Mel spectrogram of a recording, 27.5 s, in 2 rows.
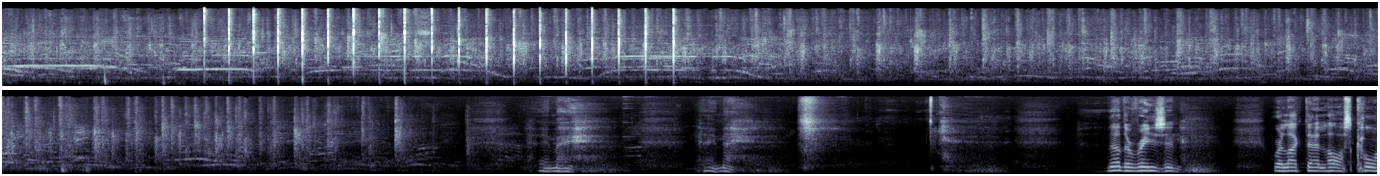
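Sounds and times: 
audience clapping hands: 0:00.0 - 0:18.8
speech: 0:24.9 - 0:25.9, 0:26.5 - 0:27.5.

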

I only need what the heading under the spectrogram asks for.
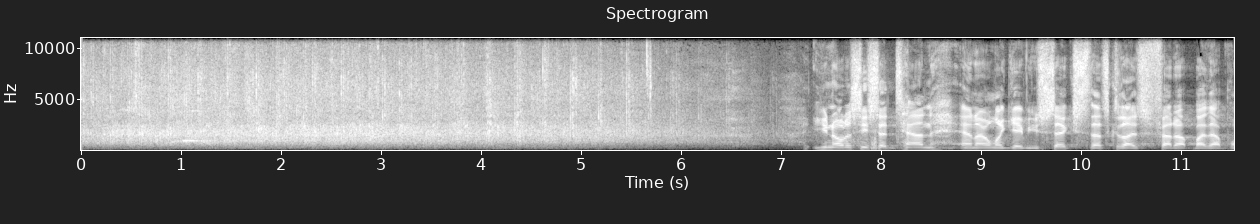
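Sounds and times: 
audience clapping and applauding: 0:00.0 - 0:07.2
speech: 0:07.3 - 0:11.5.

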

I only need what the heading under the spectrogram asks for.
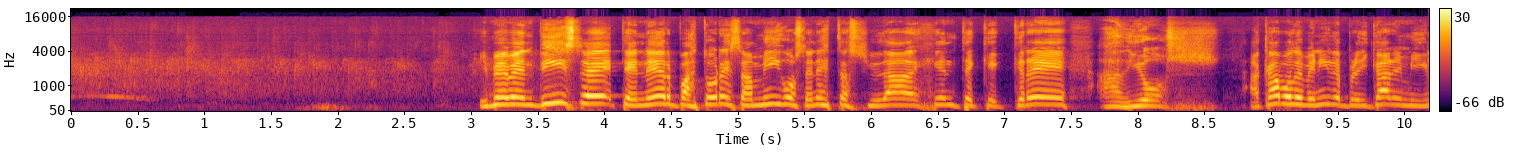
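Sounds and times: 
audience applause: 0:00.0 - 0:03.4
speech: 0:03.1 - 0:10.1.

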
